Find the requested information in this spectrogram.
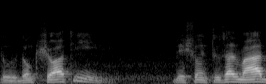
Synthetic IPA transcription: d̪ʊd̪õŋki̥ʃɔt̪ɪ | d̪ejʃoẽnt̪uzazmad̪

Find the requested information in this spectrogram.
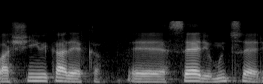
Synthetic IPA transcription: bajʃĩɲʊɪkaɾɛkɐ | ɛsɛɾjʊmũj̃t̪ʊ̥sɛɾj

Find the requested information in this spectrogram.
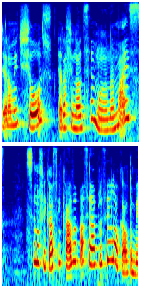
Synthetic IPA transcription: ʒeɾawmẽnt͡ʃɪ̥ʃos | ɛɾɐafinawd͡ʒɪsemɐ̃nɐmɐ̰sː | ɪnɐ̃w̃fikasɪẽkazɐpasiapɾesɪlokawt̪ɐ̃mbẽ

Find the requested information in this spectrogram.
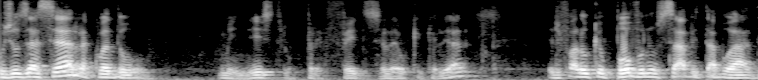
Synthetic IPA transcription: ʊʒuzɛsɛrɐkwɐ̃nd̪ʊ | mḭ̃nist̪ɾʊpɾefejt̪ʊ̥selɛʊkekelɪɛɾɐ | elɪfalowkɪʊpovʊnɐ̃w̃sa̰bɪt̪abuad̪ɐ

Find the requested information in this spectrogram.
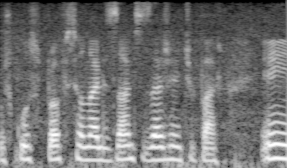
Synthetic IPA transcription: ʊskuɾsʊ̥spɾofi̥sionalizɐ̃nt͡ʃɪzaʒẽnt͡ʃɪfaʃ | ẽ

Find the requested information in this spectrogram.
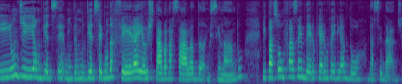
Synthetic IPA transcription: iũd͡ʒiɐũd̪iɐd̪ɪseũũd͡ʒ̪iɐd͡ʒɪseɡũnd̪ɐfejɾɐewɪʃt̪avɐnɐsalɐd̪ɐẽsĩnɐ̃nd̪ʊ | ɪpasowũfazẽnd̪eɾʊkɪɛɾɐũveɾiad̪oɾd̪ɐsid̪a̰d͡ʒɪ

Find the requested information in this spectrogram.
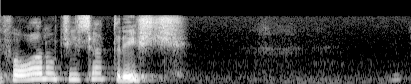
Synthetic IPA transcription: foũãnõt͡ʃisjat̪ɾiʃt͡ʃi̥

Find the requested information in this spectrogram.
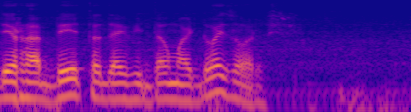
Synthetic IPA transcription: d̪erabet̪ɐd̪ɛvɪd̪ãmazd̪uɐzɔ̰ɾɐs

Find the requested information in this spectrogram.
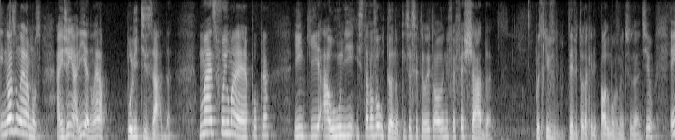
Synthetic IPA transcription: ɪnɔznɐ̃w̃ɛɾɐmʊsɐ̰ẽʒẽɲaɾiɐnɐ̃w̃ɛɾɐ | polit̪iza̰d̪ɐ̰ | mɐsfojũmɐɛpokɐ | ẽj̃kɪɐuniɪst̪avɐvowt̪ɐ̃nd̪ʊkĩzsesẽnt̪eojt̪ʊɐunifojfeʃad̪ɐ | poɾisʊ̥kɪt̪evɪt̪od̪ʊakelɪpawd̪ʊmovimẽnt̪ʊ̥st̪ud̪ɐ̃nt̪iwẽ

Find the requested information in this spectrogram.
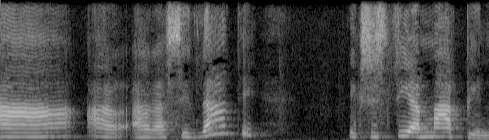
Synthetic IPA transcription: alasiðad̪e | eksist̪iamapin

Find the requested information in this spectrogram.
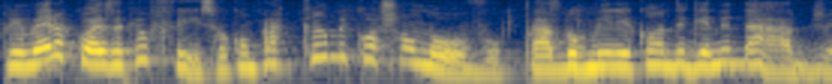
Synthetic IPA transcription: pɾimejɾɐkojzɐkɪewfisfojkõpɾaɾkɐ̃mɐɪkoʃɐ̃w̃novʊpɾɐd̪uɾmiɾikõɐd̪iɡĩnid̪ad͡ʒɪ

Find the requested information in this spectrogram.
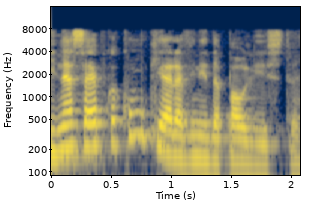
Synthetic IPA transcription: ɪnɛsɐɛpʊ̥kɐkõmʊkɪɛɾɐːvenid̪ɐpawlist̪ɐ

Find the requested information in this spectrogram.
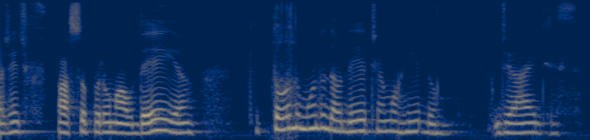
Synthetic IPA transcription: aʒẽnt͡ʃɪ̥pasopoɾũmɐawd̪ejɐ | kɪt̪od̪ʊmũnd̪ʊd̪ɐawd̪ejɐt͡ʃĩɲɐmoɦid̪ʊ | d͡ʒɪajd͡ʒɪs

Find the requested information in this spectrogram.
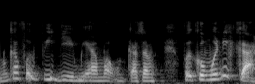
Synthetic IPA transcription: nuŋkafaipidimiamauŋkasamfaikomunika

